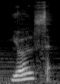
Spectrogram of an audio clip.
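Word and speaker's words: 열셋: number 13 in korean is your set yo set again number 13 in korean is yolsen 14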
